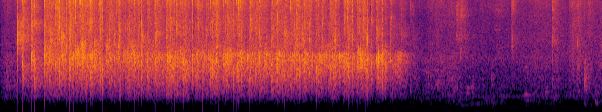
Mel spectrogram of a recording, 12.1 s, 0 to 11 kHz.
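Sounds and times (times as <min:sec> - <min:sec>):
audience applauding: 0:00.3 - 0:08.4.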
